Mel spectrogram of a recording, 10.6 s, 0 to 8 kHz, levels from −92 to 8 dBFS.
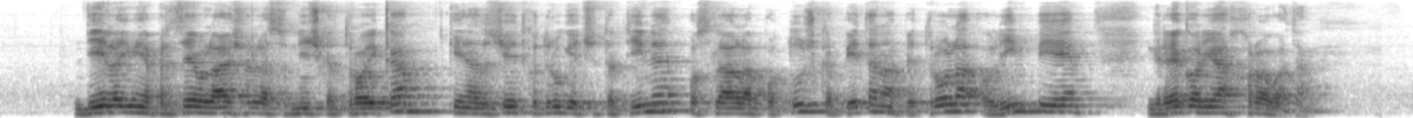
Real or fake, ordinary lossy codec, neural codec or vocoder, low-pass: real; none; none; none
